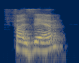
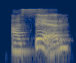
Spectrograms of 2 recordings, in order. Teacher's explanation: But some examples of archaic features in Ladino are word initial F that stems from Latin, like fazer versus hacer. That F became an H and then disappeared in Spanish in general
